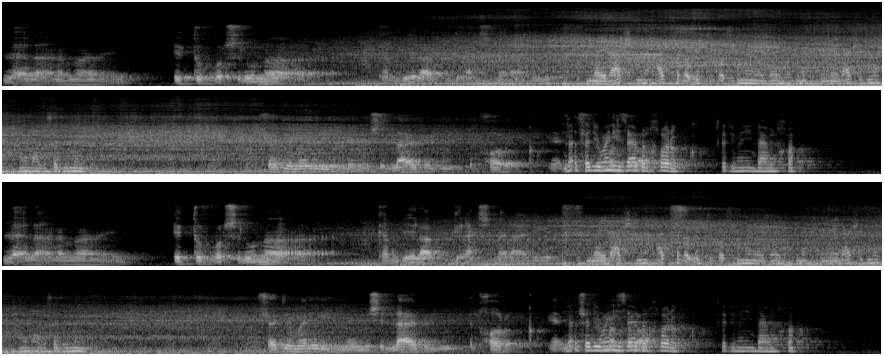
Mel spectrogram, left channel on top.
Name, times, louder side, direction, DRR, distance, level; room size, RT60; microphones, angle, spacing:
voice 1, 0.0-1.2 1.7-3.2 3.8-5.9 6.7-6.9 11.3-13.9 14.3-15.3, right 1 dB, 50° right, 2 dB, 1.6 m, -28 dB
sound 1, 2.3-14.0, left 4 dB, 60° left, 0.9 m, -30 dB
voice 2, 5.8-9.7 14.4-15.5 16.0-16.7, left 2 dB, 30° left, 5 dB, 1.0 m, -26 dB
19.5 x 13.5 x 2.4 m, 0.87 s
head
